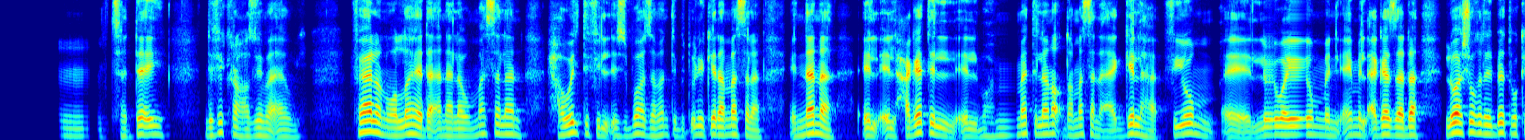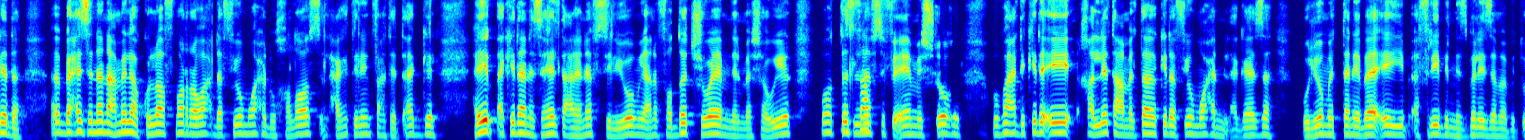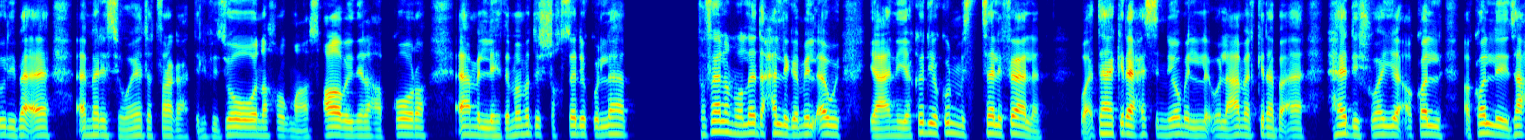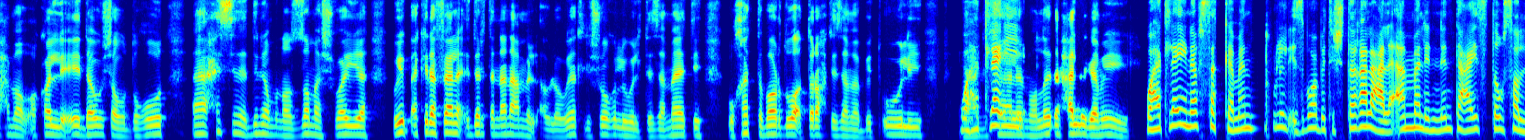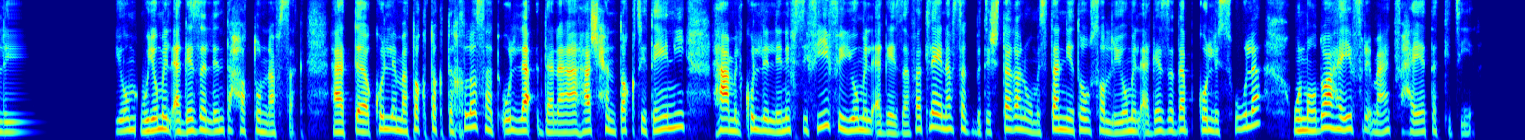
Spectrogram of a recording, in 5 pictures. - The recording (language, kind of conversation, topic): Arabic, advice, إزاي أوازن بين التزاماتي اليومية ووقتي لهواياتي بشكل مستمر؟
- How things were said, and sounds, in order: in English: "free"; tapping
